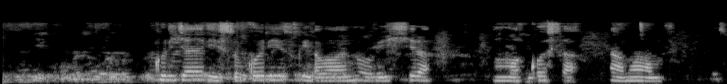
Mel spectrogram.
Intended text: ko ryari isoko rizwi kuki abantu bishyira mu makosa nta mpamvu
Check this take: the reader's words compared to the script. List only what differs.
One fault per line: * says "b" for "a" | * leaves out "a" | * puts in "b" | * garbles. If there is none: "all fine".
* leaves out "kuki"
